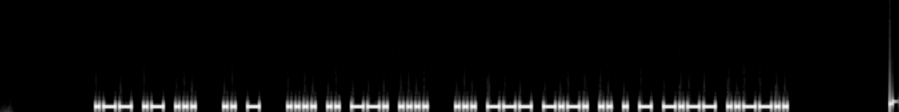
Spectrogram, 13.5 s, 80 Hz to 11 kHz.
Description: Morse code, heard as a keyed tone, about 20 wpm, 700 Hz. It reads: WAS IT HIGH SOCIETY?
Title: Sentences from Top 1000 Words - Review Part 4 - 20wpm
